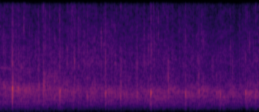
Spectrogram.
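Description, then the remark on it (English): Sparse, thin applause from an audience, a scattering of light hand claps with a few sharper individual claps standing out, fairly quiet and steady for a couple of seconds with no voices. “That was a weak clap.”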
